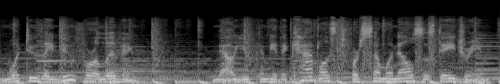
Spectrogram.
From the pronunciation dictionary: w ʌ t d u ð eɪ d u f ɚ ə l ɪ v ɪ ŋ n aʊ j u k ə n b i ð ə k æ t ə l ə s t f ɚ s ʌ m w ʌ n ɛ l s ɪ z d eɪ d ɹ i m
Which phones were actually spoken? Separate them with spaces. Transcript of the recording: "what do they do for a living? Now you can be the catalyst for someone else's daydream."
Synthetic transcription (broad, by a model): w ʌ t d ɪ ð eɪ d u f ɚ ə l ɪ v ɪ ŋ n aʊ j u k ə n b i ð ə k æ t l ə s t f ɚ s ʌ m w ʌ n ɛ l s ɪ z d eɪ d ɹ i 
